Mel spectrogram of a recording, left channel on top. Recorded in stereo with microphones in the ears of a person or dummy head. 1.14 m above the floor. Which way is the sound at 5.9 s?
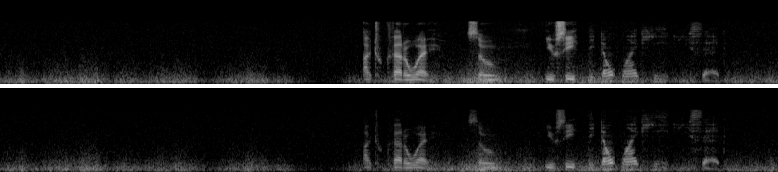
35° right (ahead or behind).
